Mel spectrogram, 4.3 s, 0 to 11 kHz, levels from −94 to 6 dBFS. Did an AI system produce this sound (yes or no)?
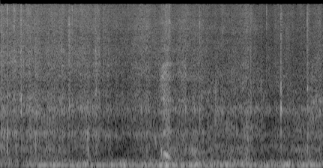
yes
